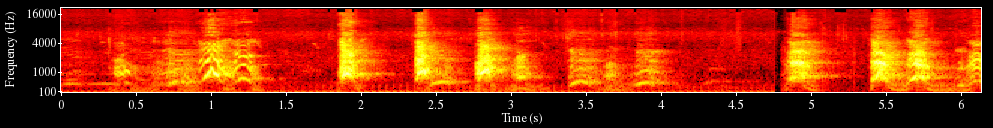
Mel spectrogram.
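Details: A dog barks loudly and repeatedly, short harsh barks spaced about half a second apart with a brief pause before a final pair, over a low droning hum.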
